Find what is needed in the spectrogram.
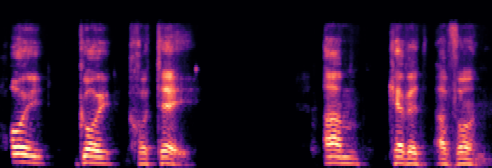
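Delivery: very slow, loud, split into halves at "chote". Reading a line from the first chapter, pause after chote. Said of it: "I'm going to pause between the two halves of the line".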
